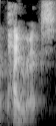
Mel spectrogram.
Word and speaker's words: Pyrrhic: I don't quite know how to pronounce it because there's a P and an H and a Y and a couple of R's in a weird place in that. – Tim says later, a Pyrrhic.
